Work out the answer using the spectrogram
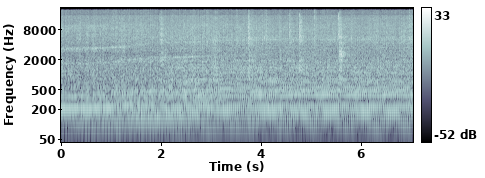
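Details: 2000 Honda GL1500C Valkyrie with aftermarket exhaust and crossover pipe, revving: a rising drone with scattered sharp exhaust pops about every second, louder from the left side; lean backfire, with a possible exhaust leak also suspected.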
